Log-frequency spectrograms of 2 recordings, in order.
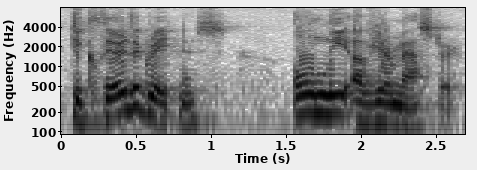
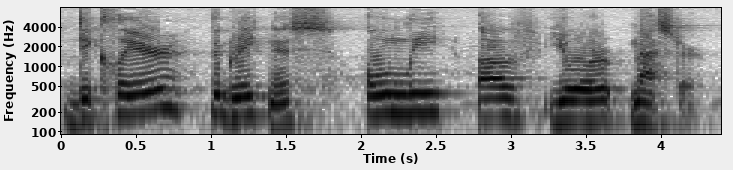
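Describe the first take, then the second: First: Said in the usual way. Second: Slow and deliberate for note-takers; slow dictation. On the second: Shown as a demonstration. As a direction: spell it out slowly so they can write. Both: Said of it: "write this in English".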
